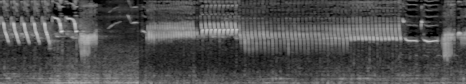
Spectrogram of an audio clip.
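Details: Canary singing a long, vigorous training song for young canaries: quick whistled upsweeps, then sustained rolling trills and rapid buzzy rattles, ending in short clear whistles.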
